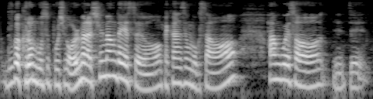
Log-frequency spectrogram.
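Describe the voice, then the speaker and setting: A middle-aged man preaching a sermon as a pastor and missionary, telling a story in a conversational, self-deprecating way. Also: fairly high pitch. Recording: dull lo-fi sound.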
